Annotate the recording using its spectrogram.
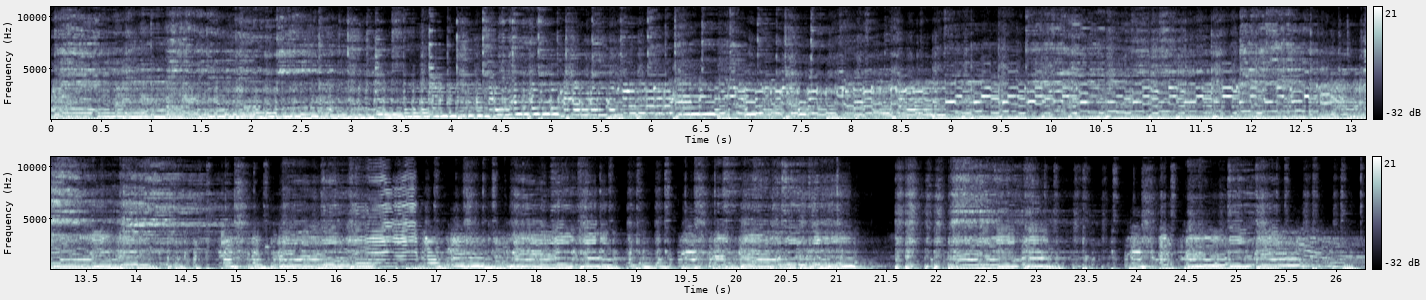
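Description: Instrumental band music: electric guitar playing over bass guitar, with a short drop in the music about three-quarters of the way through.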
